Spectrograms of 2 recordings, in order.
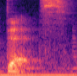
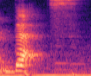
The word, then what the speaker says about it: debts: Não tem nada a ver com o som de B.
